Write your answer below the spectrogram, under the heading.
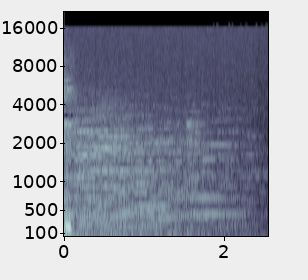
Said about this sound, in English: and particularly we thank you for the life and witness of Tom and Prue Forrest, in whose memory we dedicate these bells.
